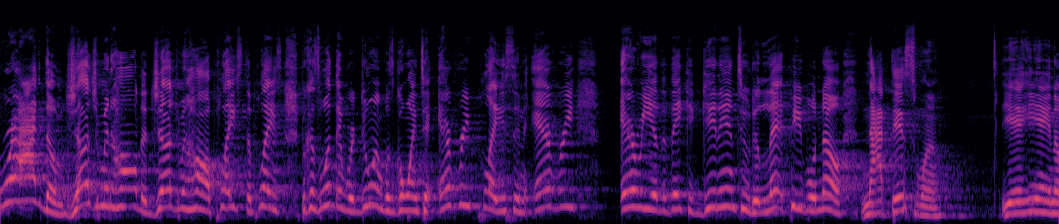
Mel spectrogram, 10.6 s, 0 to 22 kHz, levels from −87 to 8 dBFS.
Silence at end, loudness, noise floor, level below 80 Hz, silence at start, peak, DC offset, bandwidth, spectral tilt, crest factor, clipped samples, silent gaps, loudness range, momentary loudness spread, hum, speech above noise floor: 0 s; -35 LUFS; -57 dBFS; -84 dBFS; 0 s; -16 dBFS; under 0.1%; 15 kHz; -3.5 dB/octave; 18 dB; under 0.1%; none; 2 LU; 7 LU; none; 22 dB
